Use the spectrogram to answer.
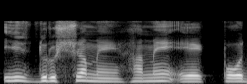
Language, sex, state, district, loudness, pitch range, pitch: Hindi, male, Chhattisgarh, Raipur, -16 LUFS, 135-165 Hz, 145 Hz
